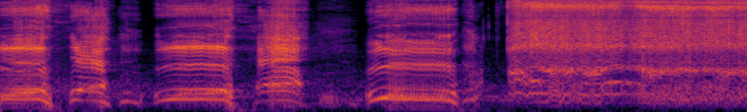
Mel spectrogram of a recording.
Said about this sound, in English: Why are you coughing and what are you doing with your throat?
